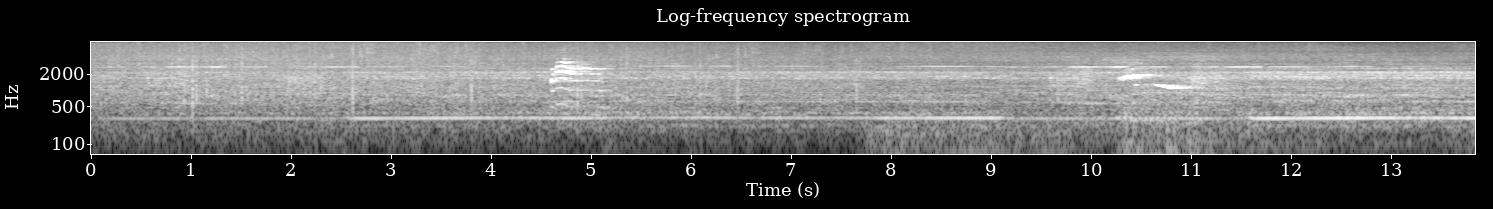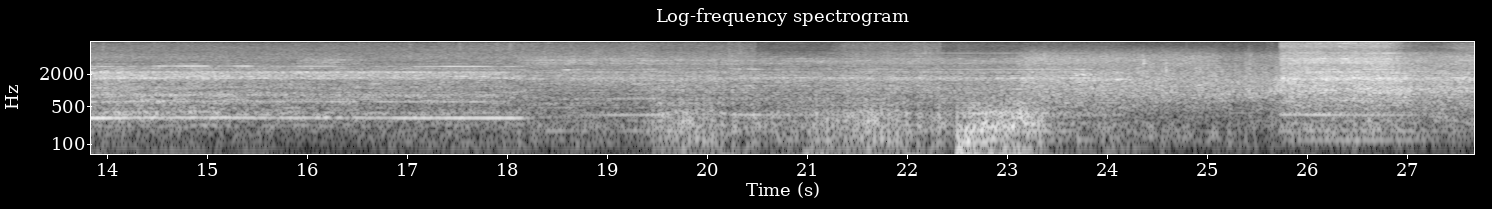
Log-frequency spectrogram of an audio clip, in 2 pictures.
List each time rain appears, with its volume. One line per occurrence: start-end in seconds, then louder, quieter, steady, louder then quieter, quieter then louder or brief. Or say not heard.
0.0-27.6 quieter then louder.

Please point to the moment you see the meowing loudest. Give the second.
5 s.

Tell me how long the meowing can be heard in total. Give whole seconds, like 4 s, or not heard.
3 s.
